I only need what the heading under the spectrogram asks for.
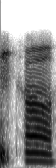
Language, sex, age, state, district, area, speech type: Assamese, male, 30-45, Assam, Lakhimpur, rural, conversation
